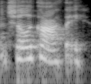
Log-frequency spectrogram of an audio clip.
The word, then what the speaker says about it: Chillicothe: was talking up this Brewer at is it pronounced Chillicothe because I'm new to the yeah Chillicothe Chillicothe he was talking about this Brewer that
